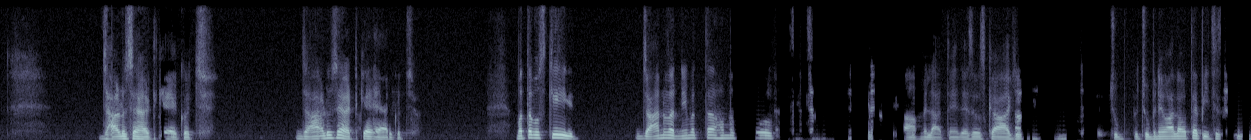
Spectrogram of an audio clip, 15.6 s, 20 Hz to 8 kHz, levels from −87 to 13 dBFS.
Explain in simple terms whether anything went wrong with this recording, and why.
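Speech suppressed in double talk, at 2.0 to 2.16 s, 9.16 to 11.52 s, 12.78 to 13.8 s and from 15.25 s to the end: the talker's speech dips sharply or drops out in pieces. This is likely because both sides spoke at once, and the call's echo canceller turned everything down.

Other side's voice leaking through, at 9.67 to 11.04 s, 12.66 to 12.78 s, 13.49 to 13.56 s and 15.29 to 15.37 s: a quieter second voice slips in behind the talker. Its likely source is the far-end voice playing from the talker's loudspeaker and being picked up again by the microphone.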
